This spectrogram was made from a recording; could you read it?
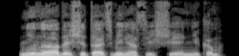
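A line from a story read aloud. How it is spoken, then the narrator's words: Gentle interruption. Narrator (Russian): мягко перебил его хозяин дома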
